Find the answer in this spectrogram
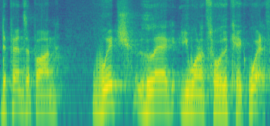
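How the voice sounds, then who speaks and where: A man speaks over noticeable background noise. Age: 60s. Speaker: martial arts instructor. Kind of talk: tutorial. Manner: animated.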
